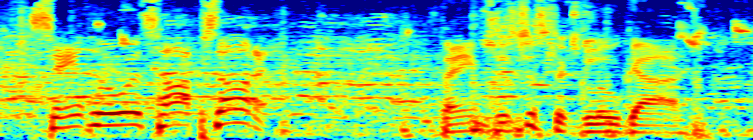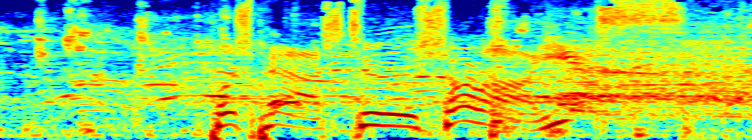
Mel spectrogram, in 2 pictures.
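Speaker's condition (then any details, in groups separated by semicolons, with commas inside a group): No condition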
